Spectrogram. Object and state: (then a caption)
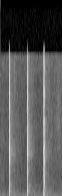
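Set hard fiberglass cast. Three sharp taps on a newly applied blue fiberglass arm cast, checking whether it has set, each a crisp, dry knock with a bright midrange tone and almost no ring, like knocking on a door. The cast is set, dry and hard.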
